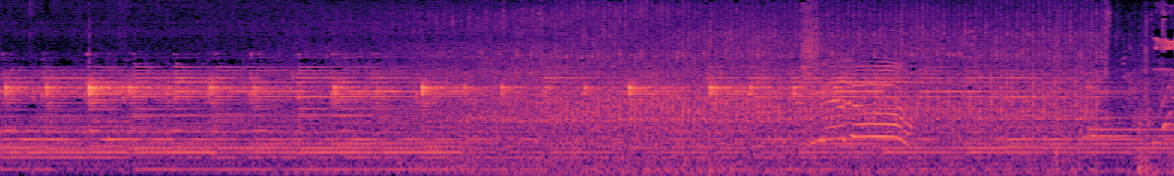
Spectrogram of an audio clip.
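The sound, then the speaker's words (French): A car engine hums as the vehicle arrives and manoeuvres, with a steady run of short, regular beeps sounding throughout and a brief rising whine near the end. “Aujourd'hui, troisième épisode, on arrive en voiture.”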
